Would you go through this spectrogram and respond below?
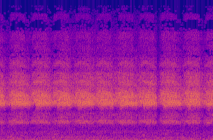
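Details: Cicada in İzmir giving a continuous shrill buzz, gently swelling and fading roughly twice per second, with one short dip in the drone.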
